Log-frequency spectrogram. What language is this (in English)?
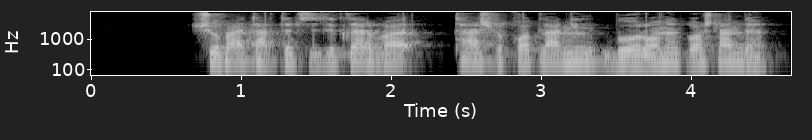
Uzbek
